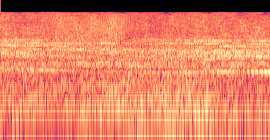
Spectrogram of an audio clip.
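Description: A steady rushing roar with deep rumble, like an aircraft flying overhead, with a faint whine above it: a sound effect laid over the edited sketch.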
